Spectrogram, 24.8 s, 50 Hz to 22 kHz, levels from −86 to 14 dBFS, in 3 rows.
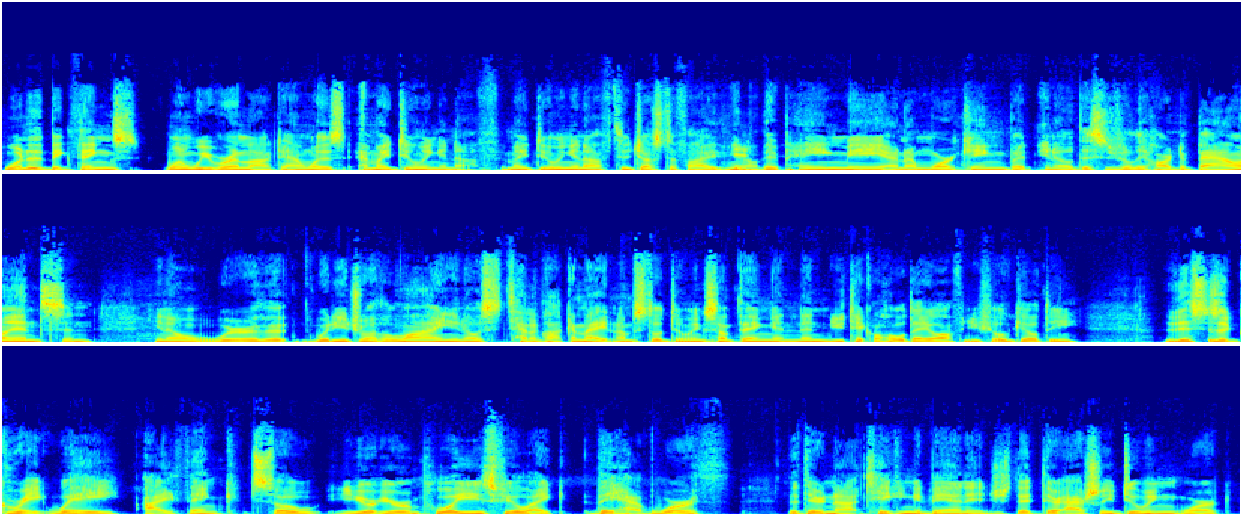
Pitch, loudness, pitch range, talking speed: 100 Hz, -19 LUFS, 95-110 Hz, 240 wpm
